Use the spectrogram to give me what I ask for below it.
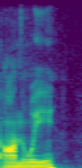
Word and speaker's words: ennui: Is that how that word is pronounced, ennui? – Yeah. – Yes.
